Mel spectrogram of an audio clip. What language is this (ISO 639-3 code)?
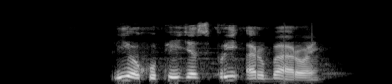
epo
